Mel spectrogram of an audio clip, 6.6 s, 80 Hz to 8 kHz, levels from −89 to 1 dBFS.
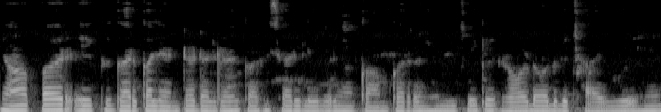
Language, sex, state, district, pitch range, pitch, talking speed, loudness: Hindi, male, Bihar, Darbhanga, 120-130 Hz, 125 Hz, 215 wpm, -31 LUFS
